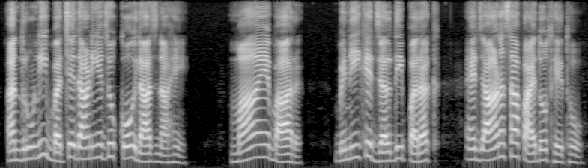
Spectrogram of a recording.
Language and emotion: Sindhi, neutral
